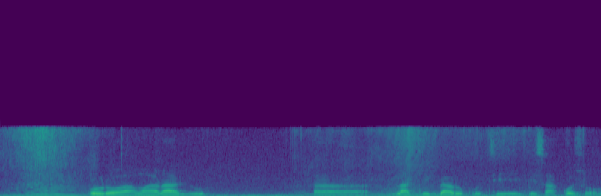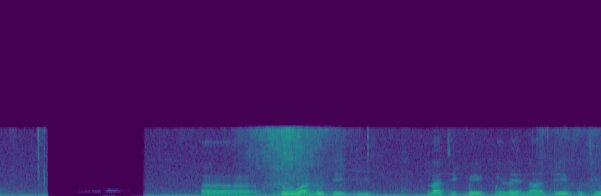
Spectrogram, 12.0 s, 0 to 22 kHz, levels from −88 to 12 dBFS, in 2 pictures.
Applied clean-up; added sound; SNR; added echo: none; Zipper (clothing); 5 dB; none.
